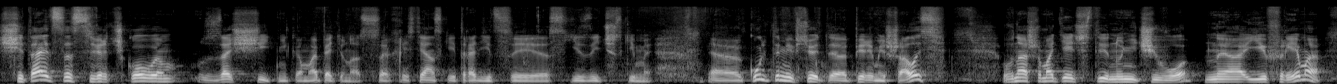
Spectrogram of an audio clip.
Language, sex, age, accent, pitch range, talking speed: Russian, male, 40-59, native, 110-165 Hz, 95 wpm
